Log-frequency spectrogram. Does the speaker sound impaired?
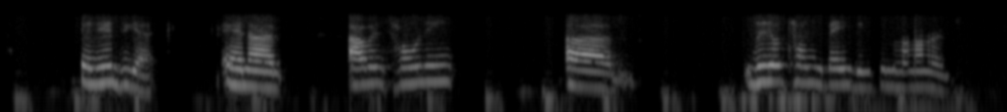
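Yes: Down syndrome; from birth; young woman.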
